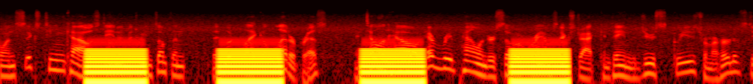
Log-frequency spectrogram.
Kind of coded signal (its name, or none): ship horn signal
